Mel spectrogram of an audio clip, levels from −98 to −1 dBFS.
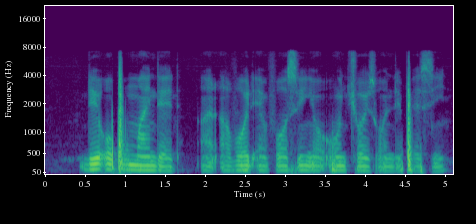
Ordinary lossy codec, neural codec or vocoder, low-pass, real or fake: none; none; 7.2 kHz; real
